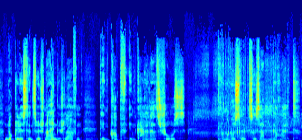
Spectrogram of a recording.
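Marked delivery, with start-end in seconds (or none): 2.0-6.0 hushed narration. A narrator's reading. Narrator, elephant child asleep.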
